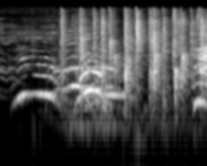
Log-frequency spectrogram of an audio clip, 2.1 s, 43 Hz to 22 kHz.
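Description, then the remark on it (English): A crowd bursts into cheering and whooping, voting by applause for whether a Godfather Part 4 film should be greenlit, with rising shouted voices over a dense wash of clapping hands that builds and carries on steadily to the end. “Please, by way of round of applause, give me a cheer if you think that Godfather Part 4 should be greenlit.”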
